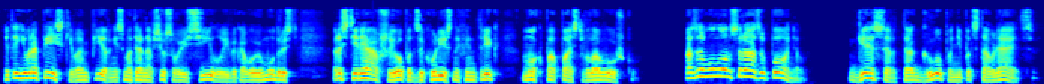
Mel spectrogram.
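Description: A man narrating a fantasy novel in a measured, expressive way. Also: mid-range voice. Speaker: audiobook narrator. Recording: slightly dull lo-fi audio, faint music.

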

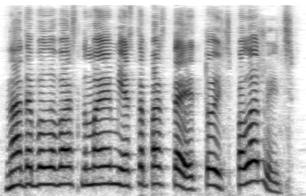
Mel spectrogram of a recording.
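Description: A woman reading an audiobook voices a plump, indignant housewife who scolds in shrill outbursts. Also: fairly quick, lightly acted.

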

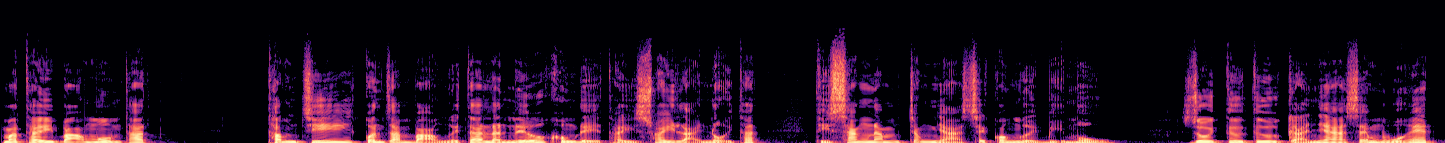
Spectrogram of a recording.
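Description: A man narrating an audiobook story, expressive and wry. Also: mid-range voice, moderate pace.

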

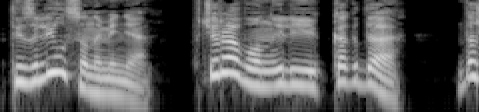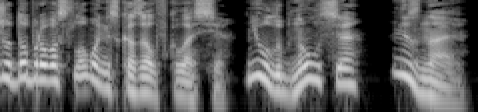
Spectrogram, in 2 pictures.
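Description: A man's voice: high voice, normal speed, no room sound, clean studio sound, voice pushed up, exaggerated voice. Man voicing a playful teasing young woman. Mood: earnest. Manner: teasing, lively. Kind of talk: audiobook character voice.

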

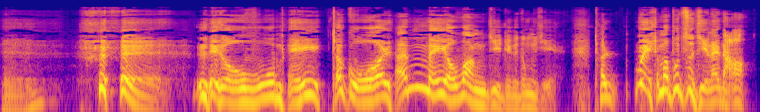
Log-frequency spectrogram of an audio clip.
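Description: A man voicing a hot-tempered, stammering male swordsman who shouts in high bursts. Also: wildly swooping pitch, brisk, slightly rough, dry recording, studio quality, exaggerated voice. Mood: hot, blustering.

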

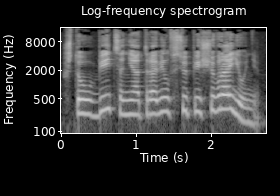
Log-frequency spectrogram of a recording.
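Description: A worried wife who cries out in alarm, voiced by a woman reader. The voice is pitched high above her own narrating voice and delivered loudly. It is audiobook character acting. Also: expressive, brisk, natural voice. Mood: anxious. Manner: anxious, calling out.

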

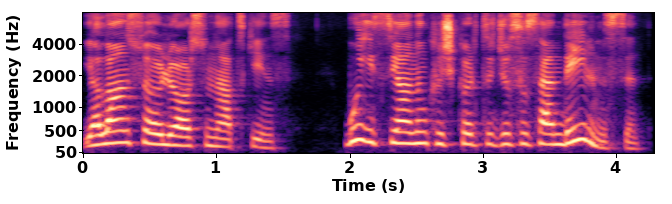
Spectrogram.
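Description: A woman's voice: mid-range voice, lively intonation, normal speed, mellow, pitched above the performer's own voice, close to an everyday voice. A woman voicing a stern ship captain who gives orders to mutineers.

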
